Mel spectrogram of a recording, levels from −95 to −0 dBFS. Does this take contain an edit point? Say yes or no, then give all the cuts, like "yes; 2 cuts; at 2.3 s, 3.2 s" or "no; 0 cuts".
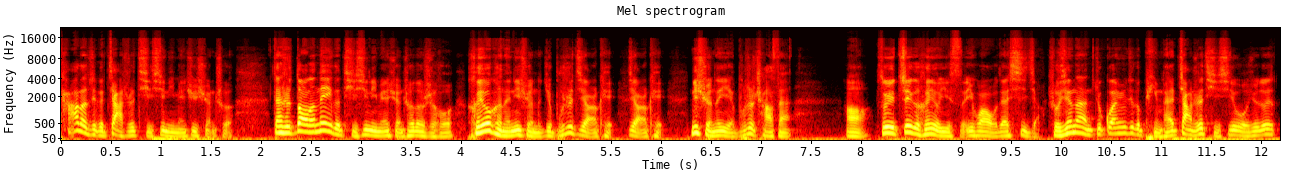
yes; 3 cuts; at 5.7 s, 8.1 s, 9.8 s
